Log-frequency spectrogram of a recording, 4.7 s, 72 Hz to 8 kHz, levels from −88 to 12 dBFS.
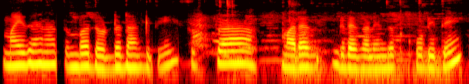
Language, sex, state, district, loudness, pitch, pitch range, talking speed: Kannada, female, Karnataka, Bangalore, -18 LUFS, 195 Hz, 180-225 Hz, 90 wpm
